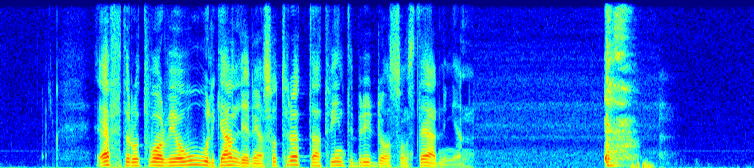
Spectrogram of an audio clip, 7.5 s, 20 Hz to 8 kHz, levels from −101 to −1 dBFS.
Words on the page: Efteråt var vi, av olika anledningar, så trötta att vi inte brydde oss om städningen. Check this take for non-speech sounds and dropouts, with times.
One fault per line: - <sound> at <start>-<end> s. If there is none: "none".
- cough at 6.0-6.6 s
